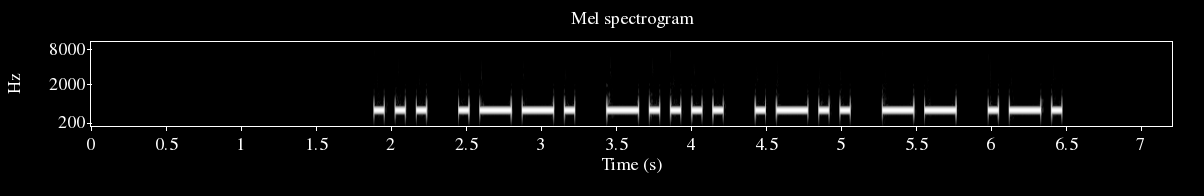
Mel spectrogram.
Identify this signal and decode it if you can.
Morse code, heard as a keyed tone, about 17 wpm, 700 Hz. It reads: SP6LMR
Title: DXCC-100 Call Signs - 6 Characters - Repeated 2x - 17wpm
